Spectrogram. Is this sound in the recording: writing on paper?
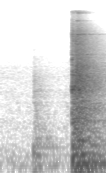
no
